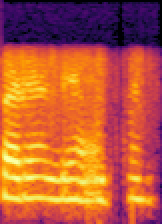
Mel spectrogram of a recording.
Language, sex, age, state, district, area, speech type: Telugu, female, 18-30, Andhra Pradesh, N T Rama Rao, urban, conversation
